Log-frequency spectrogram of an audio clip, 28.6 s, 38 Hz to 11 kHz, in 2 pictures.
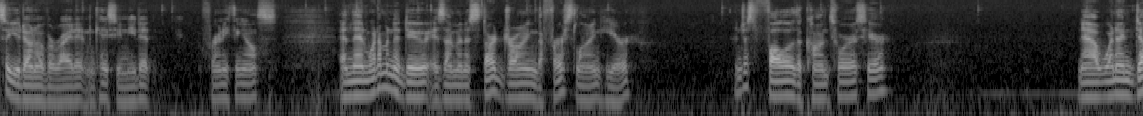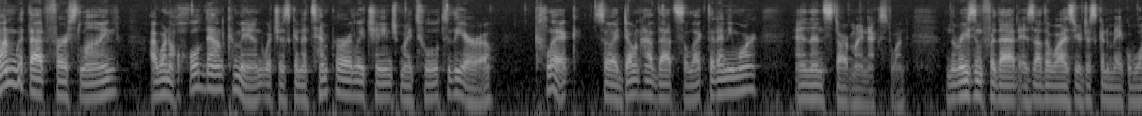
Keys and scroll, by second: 3.7 space.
